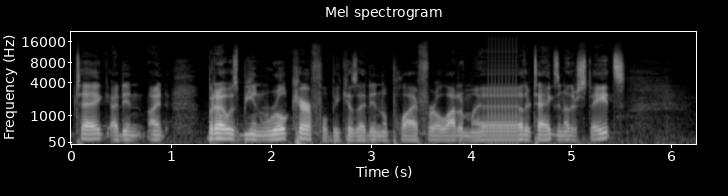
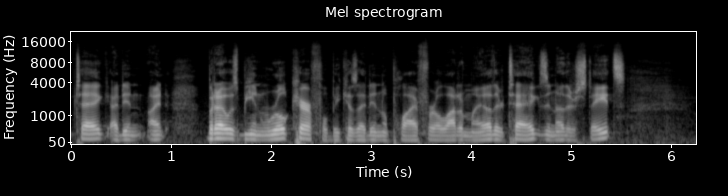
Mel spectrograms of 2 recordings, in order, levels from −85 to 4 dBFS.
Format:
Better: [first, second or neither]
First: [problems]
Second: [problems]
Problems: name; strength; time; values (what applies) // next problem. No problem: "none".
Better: second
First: audio freezing; at 4 s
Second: none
